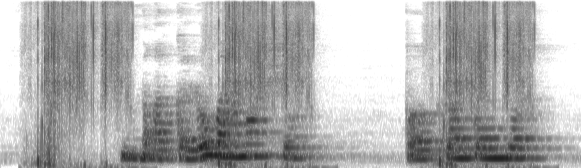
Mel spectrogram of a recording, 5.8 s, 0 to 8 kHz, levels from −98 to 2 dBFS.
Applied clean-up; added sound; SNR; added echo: none; Crumpling, crinkling; 10 dB; reverberation time 0.9 s.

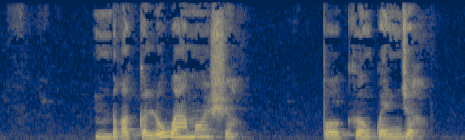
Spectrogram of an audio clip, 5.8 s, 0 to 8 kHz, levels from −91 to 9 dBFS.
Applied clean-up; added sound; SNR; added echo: none; none; none; none.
